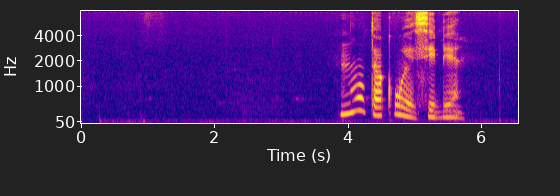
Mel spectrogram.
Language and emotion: Russian, sad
